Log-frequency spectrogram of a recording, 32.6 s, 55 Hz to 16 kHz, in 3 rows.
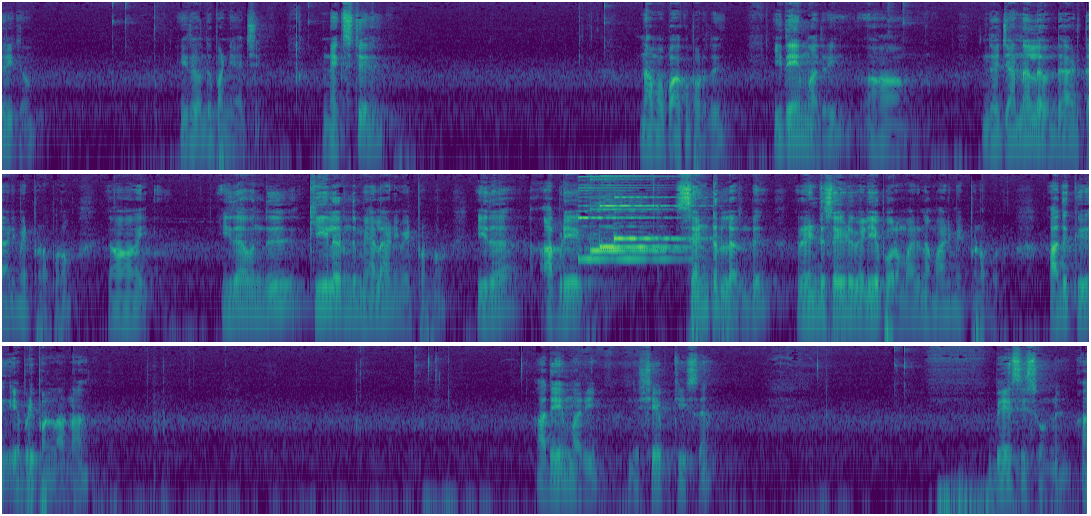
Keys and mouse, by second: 1.0-2.8 drag, 3.0-4.9 drag, 8.7-10.6 drag, 25.2-30.6 middle drag, 30.6-32.5 drag.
